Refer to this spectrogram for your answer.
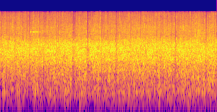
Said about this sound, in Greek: Βαρέστε άλλη μια φορά παλαμάκια στους νεοναζί του τάγματος Αζόφ στη Βουλή και συνεχίζουμε.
